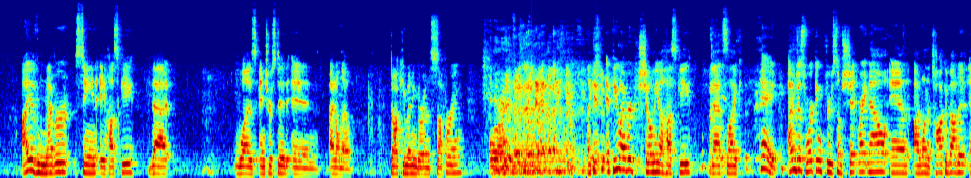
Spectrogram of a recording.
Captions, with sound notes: I have never seen a husky that was interested in documenting their own suffering. [laughing] If you ever show me a husky that's like, Hey, I'm just working through some shit right now and I want to talk about it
